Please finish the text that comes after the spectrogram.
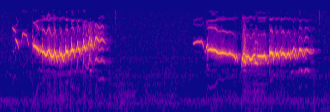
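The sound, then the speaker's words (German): A person whistles an imitation of robin song: two high, warbling phrases of rapid trills and glides, separated by a pause of about two seconds, with no talking. “Rotkehlchen-Imitation hingegen vielleicht schon.”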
